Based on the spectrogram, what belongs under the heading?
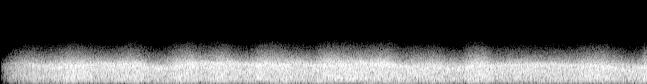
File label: nature wind strong stormy gale force howling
